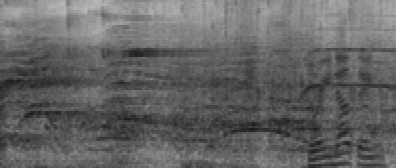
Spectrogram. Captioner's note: whistle blares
